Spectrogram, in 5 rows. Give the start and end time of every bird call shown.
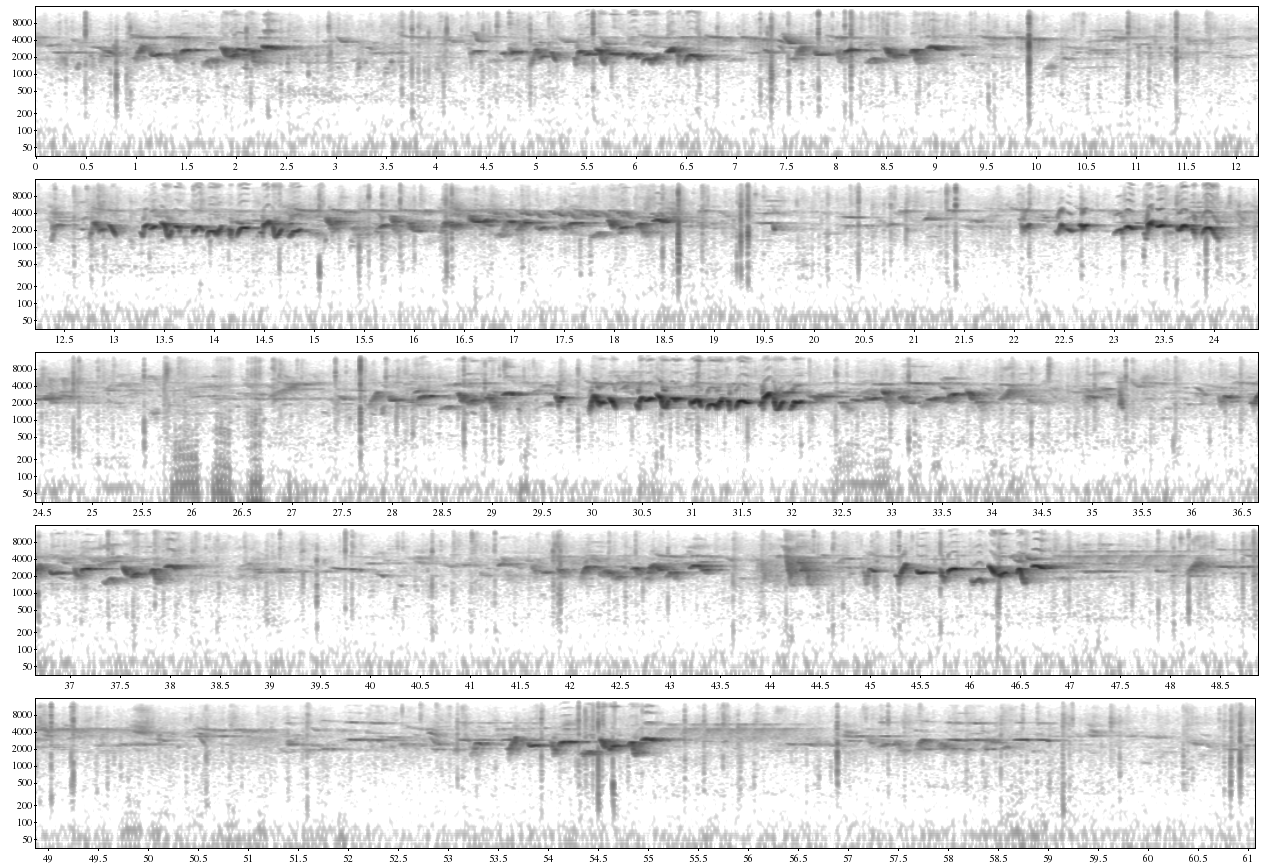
0.1s-2.7s: Red-billed Leiothrix (Leiothrix lutea)
4.3s-6.8s: Red-billed Leiothrix (Leiothrix lutea)
7.1s-9.5s: Red-billed Leiothrix (Leiothrix lutea)
10.2s-10.9s: Iiwi (Drepanis coccinea)
12.4s-15.0s: Red-billed Leiothrix (Leiothrix lutea)
15.6s-18.7s: Red-billed Leiothrix (Leiothrix lutea)
19.4s-20.0s: Iiwi (Drepanis coccinea)
20.3s-20.8s: Iiwi (Drepanis coccinea)
22.1s-24.1s: Red-billed Leiothrix (Leiothrix lutea)
27.5s-34.3s: Red-billed Leiothrix (Leiothrix lutea)
36.3s-38.4s: Red-billed Leiothrix (Leiothrix lutea)
41.3s-43.7s: Red-billed Leiothrix (Leiothrix lutea)
44.9s-47.1s: Red-billed Leiothrix (Leiothrix lutea)
46.9s-48.5s: Hawaii Amakihi (Chlorodrepanis virens)
47.1s-47.8s: Iiwi (Drepanis coccinea)
48.4s-49.0s: Iiwi (Drepanis coccinea)
50.4s-51.1s: Iiwi (Drepanis coccinea)
51.8s-52.7s: Iiwi (Drepanis coccinea)
52.8s-53.1s: Hawaii Amakihi (Chlorodrepanis virens)
53.1s-55.5s: Red-billed Leiothrix (Leiothrix lutea)
55.1s-56.8s: Hawaii Amakihi (Chlorodrepanis virens)
56.4s-57.7s: Iiwi (Drepanis coccinea)
57.2s-58.7s: Red-billed Leiothrix (Leiothrix lutea)
58.0s-59.2s: Iiwi (Drepanis coccinea)

